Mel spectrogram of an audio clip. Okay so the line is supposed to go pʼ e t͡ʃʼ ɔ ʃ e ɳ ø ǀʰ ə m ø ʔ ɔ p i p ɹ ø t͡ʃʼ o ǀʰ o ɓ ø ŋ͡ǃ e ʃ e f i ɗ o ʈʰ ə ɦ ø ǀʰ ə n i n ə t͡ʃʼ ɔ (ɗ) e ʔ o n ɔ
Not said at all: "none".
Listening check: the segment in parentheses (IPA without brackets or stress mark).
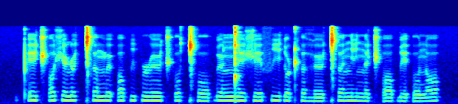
ɓ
